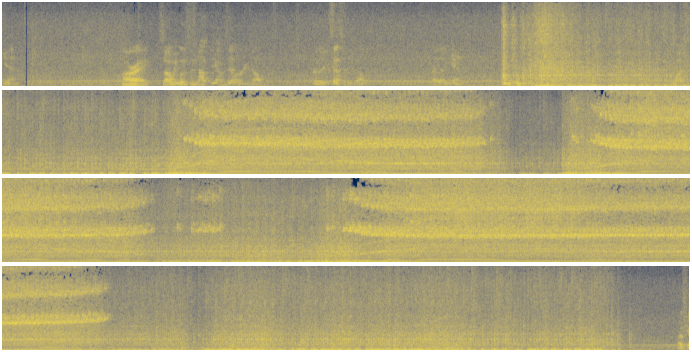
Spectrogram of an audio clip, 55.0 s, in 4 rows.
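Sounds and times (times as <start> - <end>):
car engine running rough: 10.0 - 54.0
loud high-pitched squeal: 17.2 - 23.9, 25.0 - 32.2, 33.9 - 43.6.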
